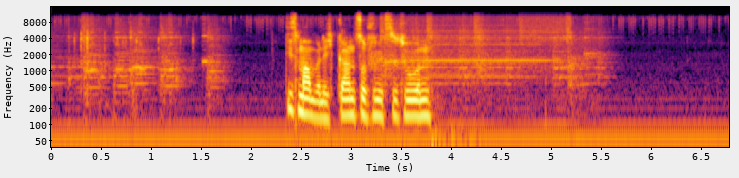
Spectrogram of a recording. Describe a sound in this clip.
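Video game music plays a bright melody, then stops.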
